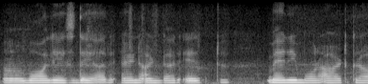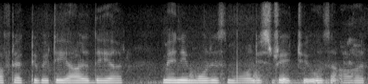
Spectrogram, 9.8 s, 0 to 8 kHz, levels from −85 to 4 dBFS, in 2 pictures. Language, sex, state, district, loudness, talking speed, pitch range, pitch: English, female, Punjab, Pathankot, -16 LUFS, 120 wpm, 185-200 Hz, 190 Hz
